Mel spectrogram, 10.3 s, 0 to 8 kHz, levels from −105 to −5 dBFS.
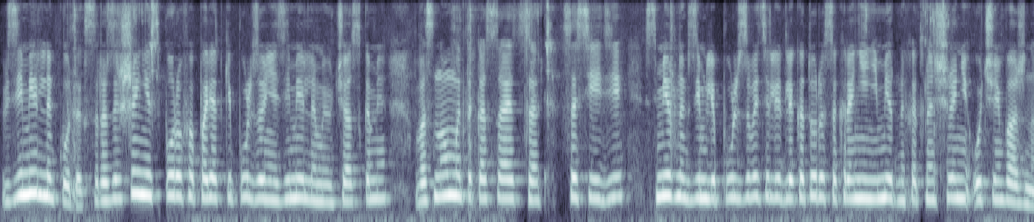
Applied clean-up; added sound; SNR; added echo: neural mask model Resemble Enhance denoiser.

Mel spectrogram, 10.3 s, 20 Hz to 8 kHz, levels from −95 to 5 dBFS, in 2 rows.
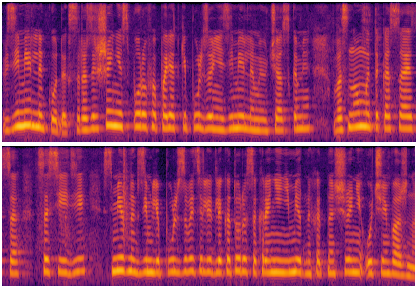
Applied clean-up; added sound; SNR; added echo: none; none; none; none.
